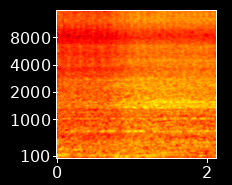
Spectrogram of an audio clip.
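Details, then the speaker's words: Car engine after replacing a damaged, poorly lubricated rocker arm (which had stuck and caused loud valvetrain noise) and changing the oil: even, stable idle with soft steady purr and no tapping; normal after repair. "qué finito se escucha estable"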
